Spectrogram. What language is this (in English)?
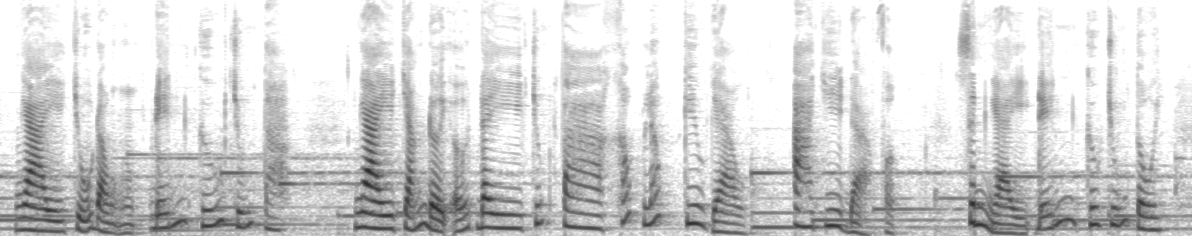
Vietnamese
